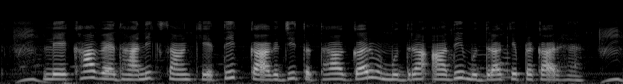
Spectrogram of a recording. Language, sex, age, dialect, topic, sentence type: Hindi, female, 18-24, Kanauji Braj Bhasha, banking, statement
